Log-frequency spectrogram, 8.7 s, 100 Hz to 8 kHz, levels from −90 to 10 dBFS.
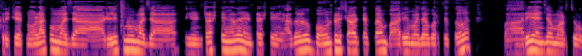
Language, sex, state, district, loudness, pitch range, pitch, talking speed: Kannada, male, Karnataka, Gulbarga, -18 LUFS, 130-155 Hz, 140 Hz, 130 wpm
